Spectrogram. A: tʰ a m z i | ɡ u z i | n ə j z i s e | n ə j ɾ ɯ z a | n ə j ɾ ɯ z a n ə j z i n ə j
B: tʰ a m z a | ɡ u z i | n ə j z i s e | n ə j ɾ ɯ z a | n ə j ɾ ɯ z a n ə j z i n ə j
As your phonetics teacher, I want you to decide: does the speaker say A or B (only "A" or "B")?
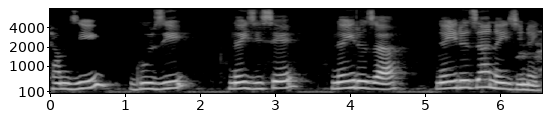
A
